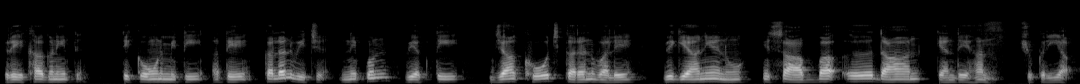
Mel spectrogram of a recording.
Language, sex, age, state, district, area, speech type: Punjabi, male, 30-45, Punjab, Jalandhar, urban, spontaneous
